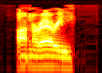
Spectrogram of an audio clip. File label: "honorary", English; adjectives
